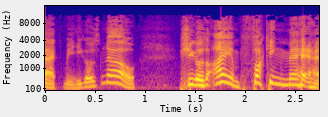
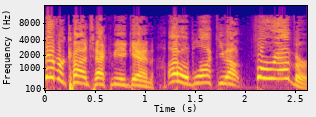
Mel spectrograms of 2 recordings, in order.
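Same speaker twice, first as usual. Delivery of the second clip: mock raised voice, pitched up; 5 semitones higher, 4 dB louder than usual. Reading aloud a man's message typed in caps lock, with a raised voice. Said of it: "so I raised my voice".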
